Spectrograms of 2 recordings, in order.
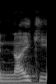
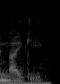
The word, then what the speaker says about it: Nike: and then someone was like, "Well, why do you say Nike instead of Nike?" Because Irish people say Nike. I'm like, "Yeah, because the Americans say Nike, and it's an American company, so you're right."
